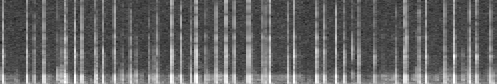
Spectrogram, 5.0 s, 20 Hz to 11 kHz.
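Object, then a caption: Varnished wooden hairbrush back. Long red-painted nails tap and scratch the small, solid oval wooden back of a bristle hairbrush, across its varnished surface. About 38 quick, dry clicks follow one another with barely any ring, each carrying a hollow woody tone around 1 kHz with bright edges. Faint scratchy friction fills the gaps between taps.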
